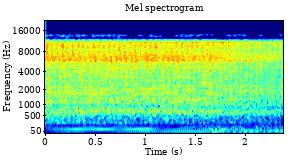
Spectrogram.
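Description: Helicopter in flight: a loud, steady wash of rotor and engine noise with a low hum underneath.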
